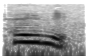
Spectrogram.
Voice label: "Greece", Cantonese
